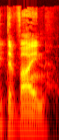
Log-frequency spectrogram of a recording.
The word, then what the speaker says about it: Devine: I say Devine. Because it's like Kevin Devine, who I'm wearing his t-shirt right now, who's one of my favorite singer-songwriters, and I assumed it was like that, but it may well be Devine.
